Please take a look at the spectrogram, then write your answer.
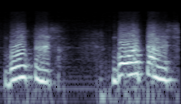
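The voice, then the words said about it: Shouting a name. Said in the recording (Spanish): “No grites”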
